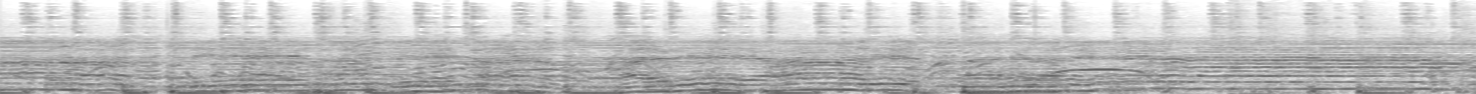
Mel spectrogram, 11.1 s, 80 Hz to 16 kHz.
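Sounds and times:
hand percussion beat: 0:00.0 - 0:11.0
voices singing devotional chant: 0:00.0 - 0:11.0.

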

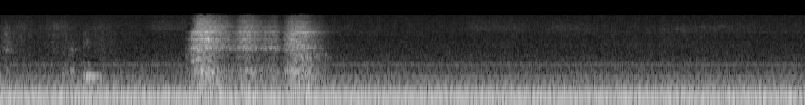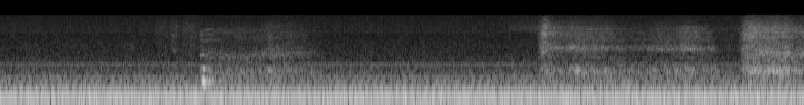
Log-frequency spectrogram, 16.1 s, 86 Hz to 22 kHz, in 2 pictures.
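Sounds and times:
low electrical hum: 0:00.0 - 0:16.0
woman crying with gasping breaths: 0:01.9 - 0:03.3.

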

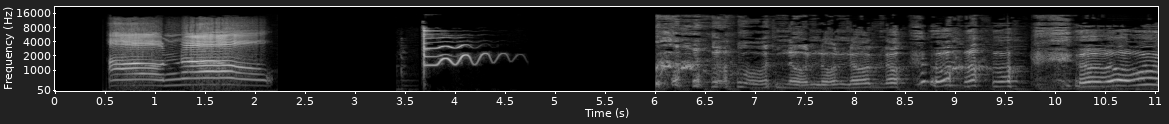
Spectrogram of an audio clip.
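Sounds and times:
cartoon boing twang: 0:03.6 - 0:04.7.

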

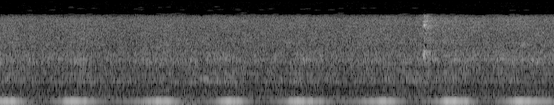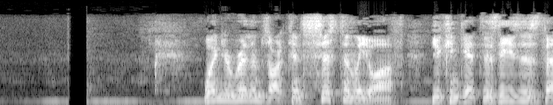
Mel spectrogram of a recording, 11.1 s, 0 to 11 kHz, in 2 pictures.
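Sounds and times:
pulsing low hum: 0:00.0 - 0:07.6.

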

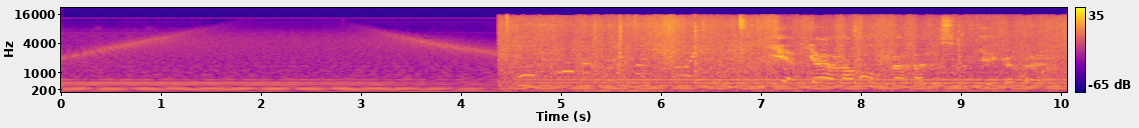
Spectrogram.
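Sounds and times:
motorboat engine: 0:00.0 - 0:10.0
indistinct voices: 0:04.4 - 0:10.0
rushing wind and water: 0:04.4 - 0:10.0.

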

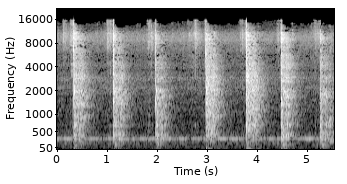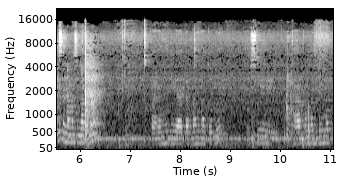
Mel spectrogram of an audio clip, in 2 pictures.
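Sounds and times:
knife chopping on cutting board: 0:00.2 - 0:07.0.

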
